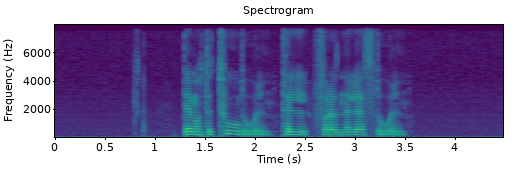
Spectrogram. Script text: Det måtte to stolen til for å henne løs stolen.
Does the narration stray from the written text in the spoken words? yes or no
no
